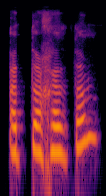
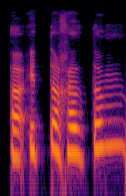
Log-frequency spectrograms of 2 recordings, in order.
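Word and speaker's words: أتخذتم: So we can see over here, again, attakhadhtum is again the past tense. So it was basically ittakhadhtum, but again, we have to connect it and we have to recite it like this.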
